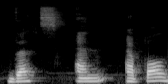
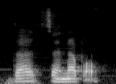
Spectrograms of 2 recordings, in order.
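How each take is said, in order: First: Each word is said separately with small breaks. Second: The words run together in one smooth flow. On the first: The speaker calls it wrong. "We shouldn't say that's an apple. That's wrong" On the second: The speaker calls it right. "we should say that's an apple"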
